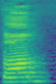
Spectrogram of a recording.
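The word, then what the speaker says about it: calm: Third है कॉम, कॉम में B silent रहता है।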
